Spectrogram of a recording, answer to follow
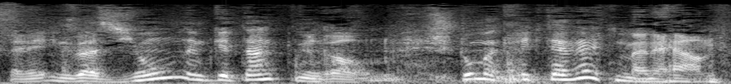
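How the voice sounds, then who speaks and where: An actor playing a cynical, mocking scientist in a German sci-fi audio drama, with a sardonic delivery. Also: male voice, medium pitch, big pitch swings, moderate pace, very noisy, lightly acted.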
